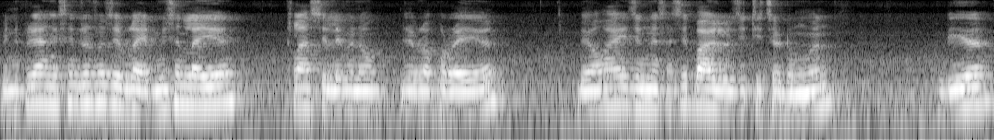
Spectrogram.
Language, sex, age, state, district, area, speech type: Bodo, male, 18-30, Assam, Kokrajhar, rural, spontaneous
